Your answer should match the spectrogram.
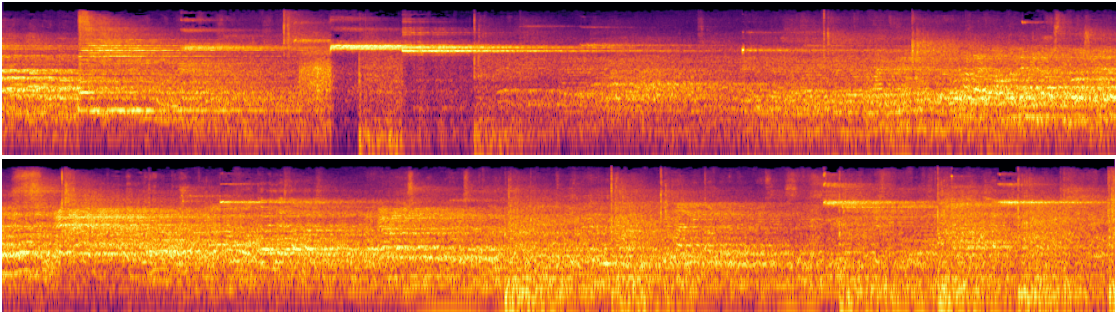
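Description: Indoor basketball game: the ball bouncing on the hardwood court, several high-pitched squeaks, and players' voices, all echoing in a large gym.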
